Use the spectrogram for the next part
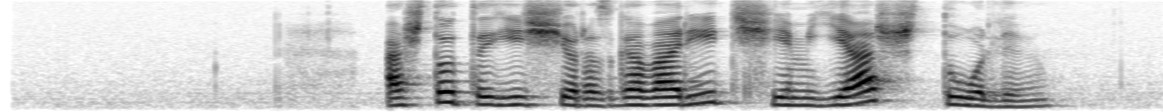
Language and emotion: Russian, neutral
